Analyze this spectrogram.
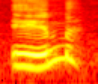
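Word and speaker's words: עם: In Israel today, ayin is not pronounced. Im. So they both are im, right?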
